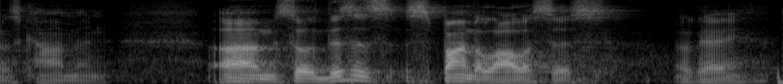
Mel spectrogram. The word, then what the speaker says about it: spondylolysis: I've heard some people pronounce it spondylolysis. As you see it more often, you kind of just shorten it up to spondy, just because it's easier.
